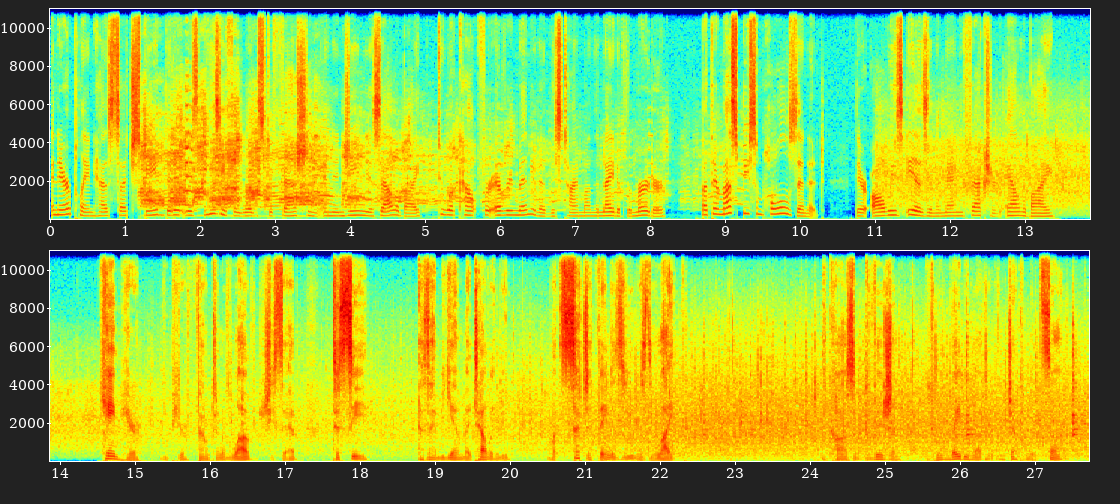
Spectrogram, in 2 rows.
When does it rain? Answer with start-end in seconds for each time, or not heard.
10.9-27.6.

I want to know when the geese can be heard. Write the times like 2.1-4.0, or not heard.
1.1-9.8.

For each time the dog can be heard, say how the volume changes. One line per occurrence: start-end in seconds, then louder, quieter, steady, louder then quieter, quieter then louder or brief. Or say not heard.
not heard.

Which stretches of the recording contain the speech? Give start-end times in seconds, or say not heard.
0.0-13.4, 14.5-22.4, 24.1-27.6.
